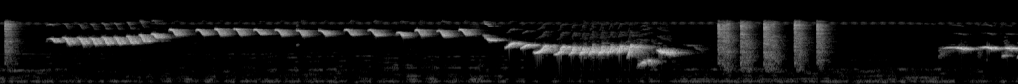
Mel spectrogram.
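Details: Caged white-rumped shama under a cage cover, singing back at nearby birds: a long series of rapid, rising, then falling whistled notes, then four harsh buzzy bursts and a final clear whistle.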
